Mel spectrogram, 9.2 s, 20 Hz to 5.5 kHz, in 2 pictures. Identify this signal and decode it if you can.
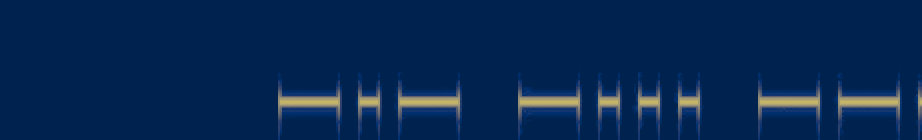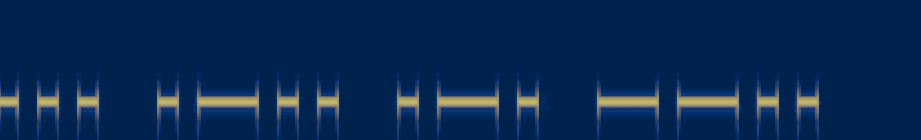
Morse code, heard as a keyed tone, about 12 wpm, 600 Hz. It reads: KB7LRZ
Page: 2 ekstra ordmellemrum mellem kaldesignalerne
